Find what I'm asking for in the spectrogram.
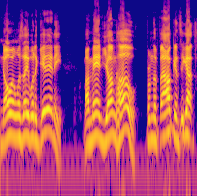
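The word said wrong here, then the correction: Younghoe: Am I pronouncing it wrong? – Yeah, it's pronounced Young Wei.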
